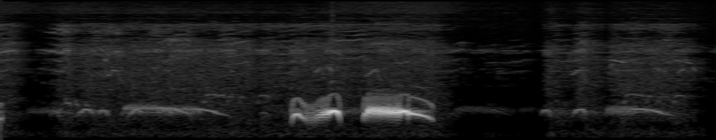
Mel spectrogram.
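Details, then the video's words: Spotted dove described as off-key. Soft, long coos are heard at a distance, then one loud close phrase of stutter, hooked coo and grainy falling coo, followed by more faint coos. "TARGET SUARA BESAR MALAH DAPAT BL SUARA SUMBANG"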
